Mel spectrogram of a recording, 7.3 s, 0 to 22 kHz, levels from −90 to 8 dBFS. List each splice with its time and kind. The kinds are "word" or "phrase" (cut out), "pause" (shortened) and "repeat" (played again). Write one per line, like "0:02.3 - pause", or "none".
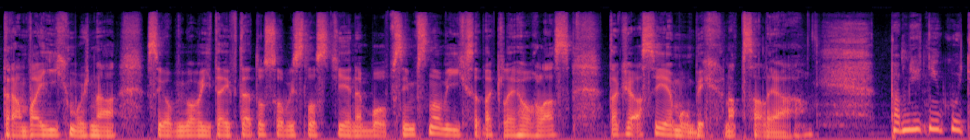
0:03.8 - word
